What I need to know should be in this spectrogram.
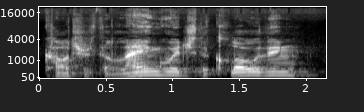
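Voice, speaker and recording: A man's voice: medium pitch, unhurried. A man from Chicago with an American accent, talking loosely in a casual monologue as an online teacher, often asking "you know what I'm saying?". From Chicago, USA.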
